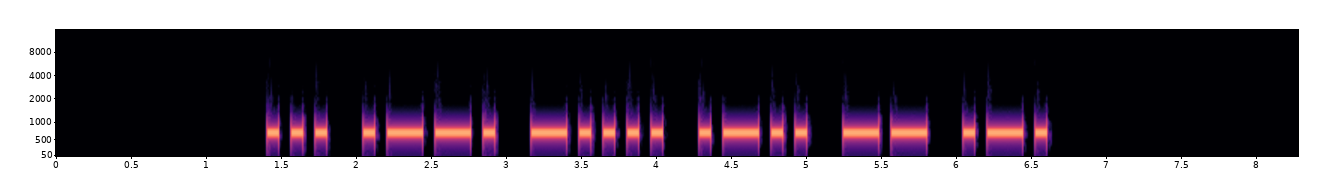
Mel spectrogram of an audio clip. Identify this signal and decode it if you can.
Morse code, heard as a keyed tone, about 15 wpm, 700 Hz. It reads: SP6LMR
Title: DXCC-100 Call Signs - 6 Characters - Repeated 2x - 15wpm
